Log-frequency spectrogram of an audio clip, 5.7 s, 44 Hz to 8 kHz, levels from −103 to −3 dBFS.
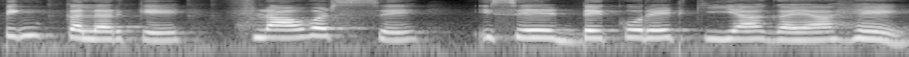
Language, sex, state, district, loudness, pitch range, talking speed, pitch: Hindi, female, Madhya Pradesh, Dhar, -16 LUFS, 225-265 Hz, 105 wpm, 250 Hz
